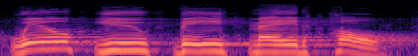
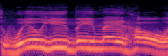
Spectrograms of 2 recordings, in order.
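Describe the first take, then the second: First: Very slow, weighty question; solemn voice of God. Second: Higher and louder, firm demand; stern authoritative God. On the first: Preacher voicing Jesus at the pool, slow and solemn. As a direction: let each word land slowly and gravely. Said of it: "I could hear the voice of God so loud and so strong". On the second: Preacher voicing God's firm, authoritative challenge to him. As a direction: press the question like a firm command. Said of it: "a stern, firm, authoritative voice". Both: Retold or imitated.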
